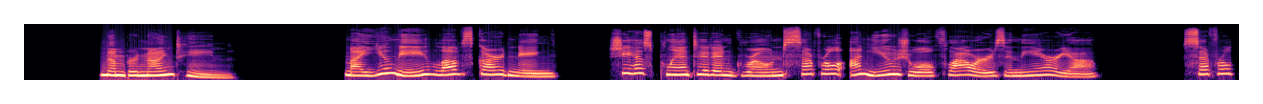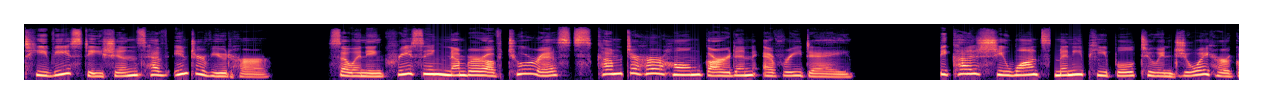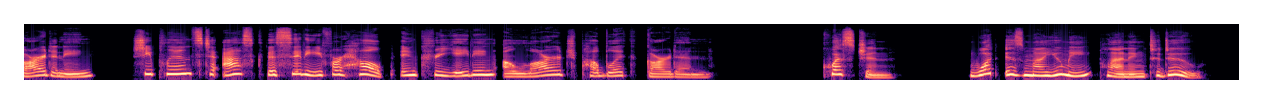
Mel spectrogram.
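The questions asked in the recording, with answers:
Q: What is Mayumi planning to do?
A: Ask the city for help in creating a large public garden.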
